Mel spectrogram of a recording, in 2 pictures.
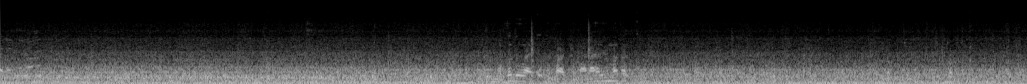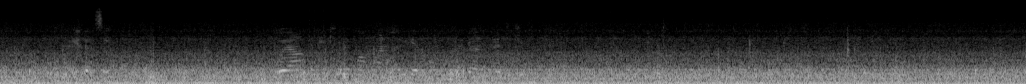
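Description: Steady road and engine noise inside the cabin of a moving van.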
